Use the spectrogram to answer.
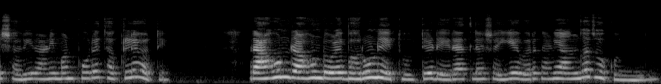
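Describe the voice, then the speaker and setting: A woman reads a historical novel aloud in a steady, dramatic storytelling voice. Her voice sits somewhat high for a woman. She paces each scene with care. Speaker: narrator.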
